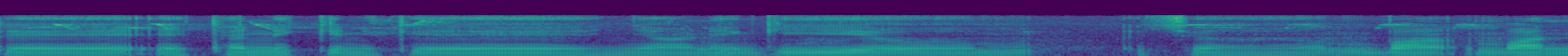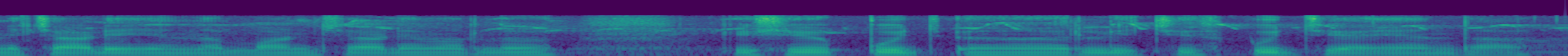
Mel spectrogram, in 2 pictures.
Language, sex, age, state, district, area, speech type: Dogri, male, 18-30, Jammu and Kashmir, Kathua, rural, spontaneous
